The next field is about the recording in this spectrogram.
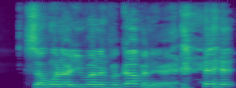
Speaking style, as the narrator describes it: I started laughing

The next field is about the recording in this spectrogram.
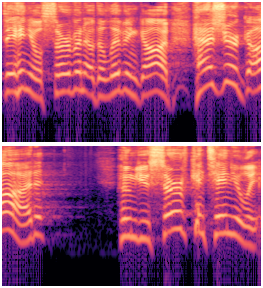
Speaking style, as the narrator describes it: he called to Daniel in an anguished voice

